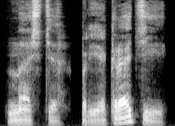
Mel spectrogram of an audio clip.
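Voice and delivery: low, slow, strained voice. Acted. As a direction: force it out, held back. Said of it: "сдавленно произнёс мужчина".

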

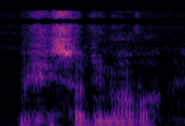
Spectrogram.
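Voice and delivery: ordinary delivery

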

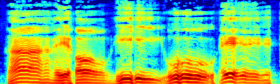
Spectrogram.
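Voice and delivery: loud, high string of open vowels; knife-grinder's wordless exultation; exultant vowel cries. A narrator's reading. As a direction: call out each vowel at high pitch, elated.

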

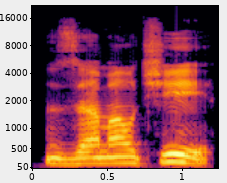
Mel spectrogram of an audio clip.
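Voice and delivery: slow, drawn-out order from a strict father; lightly voiced stern man; stern command. A narrator's reading. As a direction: silence someone with measured authority. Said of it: "донёсся строгий мужской голос".

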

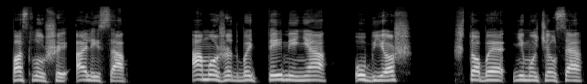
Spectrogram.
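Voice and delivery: loud, measured robot plea; mournful robot. Acted. Robot begs to be killed.

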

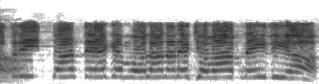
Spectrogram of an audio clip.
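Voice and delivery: high, slow, sustained call; taunting proclamation. Real, not acted. Debater to viewers over the cleric, taunting proclamation.

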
